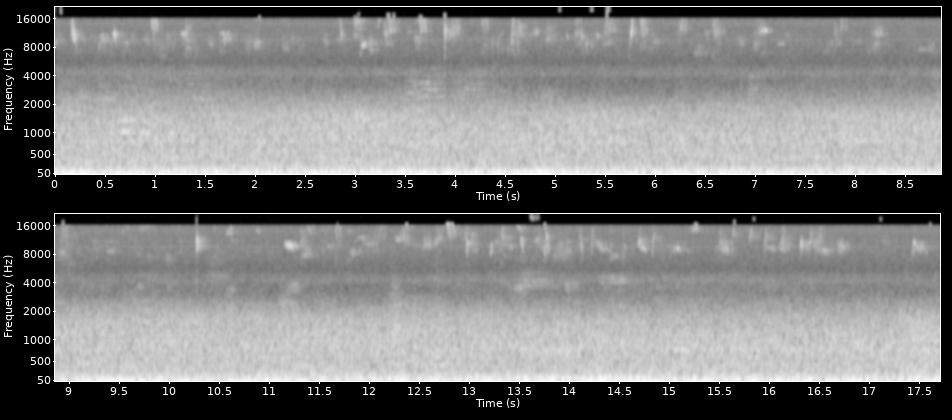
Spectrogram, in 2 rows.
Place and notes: Austin, Lady Bird Lake Trail, Bats
USA, Austin, Texas, Bats, Binaural
Austin, TX, USA, 11 November 2011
